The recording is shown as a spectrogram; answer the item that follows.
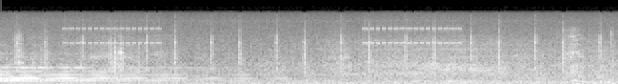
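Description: A clock ticking steadily, about three ticks a second, while a music cue fades out. Twice, a telephone gives a one-second electronic ring, the rings about three seconds apart.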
